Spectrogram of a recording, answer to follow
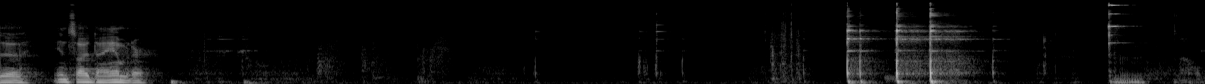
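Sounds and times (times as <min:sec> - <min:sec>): metal-on-metal strikes with ringing: 0:11.1 - 0:11.4.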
